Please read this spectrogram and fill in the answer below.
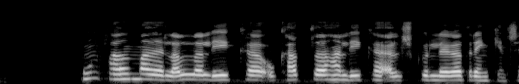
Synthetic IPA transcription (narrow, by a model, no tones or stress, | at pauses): hunfaðmaðɪɾlalːaliːkaɔ̰ɣkʰat̪laðɦanːliːkaʔɛ̰lskʏɾlɛɣat̪ɾejɲcɪns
